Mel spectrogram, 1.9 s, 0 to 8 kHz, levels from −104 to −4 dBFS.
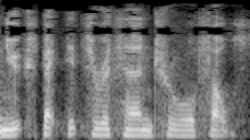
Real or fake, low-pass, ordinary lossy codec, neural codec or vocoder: real; 7.2 kHz; MP3, 32 kbps; none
